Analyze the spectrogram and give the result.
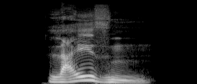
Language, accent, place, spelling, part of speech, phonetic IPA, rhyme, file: German, Germany, Berlin, leisen, adjective, [ˈlaɪ̯zn̩], -aɪ̯zn̩, De-leisen.ogg
- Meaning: inflection of leise: 1. strong genitive masculine/neuter singular 2. weak/mixed genitive/dative all-gender singular 3. strong/weak/mixed accusative masculine singular 4. strong dative plural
